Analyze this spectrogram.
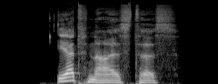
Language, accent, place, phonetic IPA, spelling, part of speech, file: German, Germany, Berlin, [ˈeːɐ̯tˌnaːəstəs], erdnahestes, adjective, De-erdnahestes.ogg
- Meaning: strong/mixed nominative/accusative neuter singular superlative degree of erdnah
